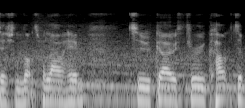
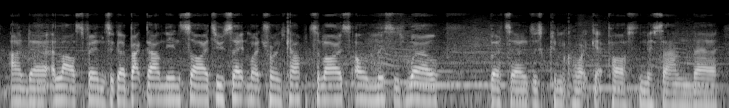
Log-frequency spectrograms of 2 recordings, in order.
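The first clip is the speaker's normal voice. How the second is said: live race commentary, rising with action; motorsport commentator; 2 semitones higher than usual. Real, not acted. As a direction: call the racing as it unfolds.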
